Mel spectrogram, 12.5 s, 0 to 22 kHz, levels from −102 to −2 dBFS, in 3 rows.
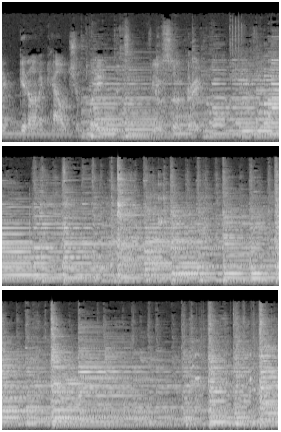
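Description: Wi-Fi interference runs from 11.03 s to the end of the audio at 12.46 s: a steady ticking roughly ten times a second, about 25 dB below the signal. A nearby Wi-Fi radio's beacon, repeating every 102.4 ms, is being rectified by the audio circuitry.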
